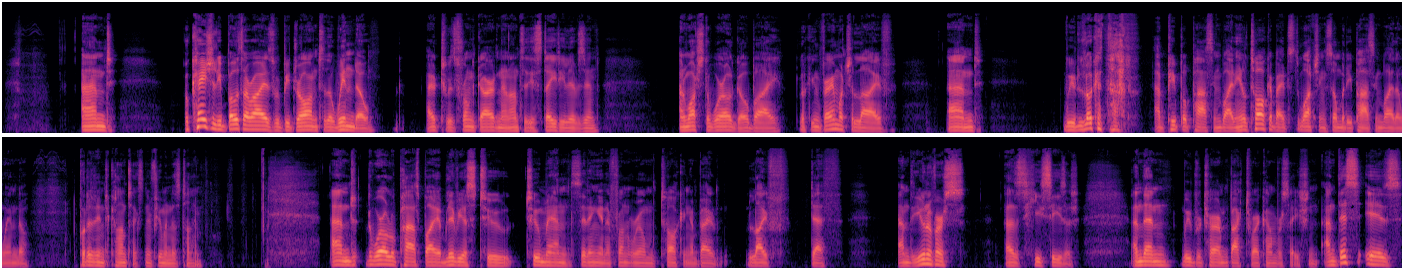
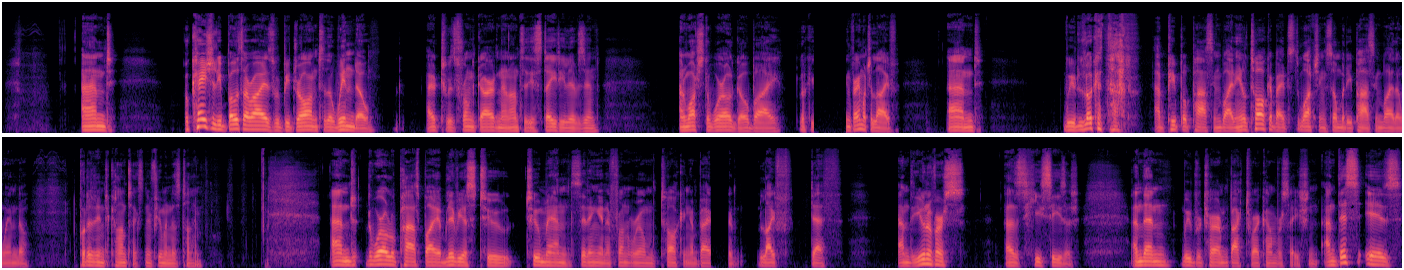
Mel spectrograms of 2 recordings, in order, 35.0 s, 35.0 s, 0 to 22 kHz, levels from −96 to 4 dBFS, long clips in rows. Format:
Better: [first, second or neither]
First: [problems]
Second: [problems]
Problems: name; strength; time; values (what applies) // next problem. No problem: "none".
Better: first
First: none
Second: audio freezing; at 10 s and at 26 s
